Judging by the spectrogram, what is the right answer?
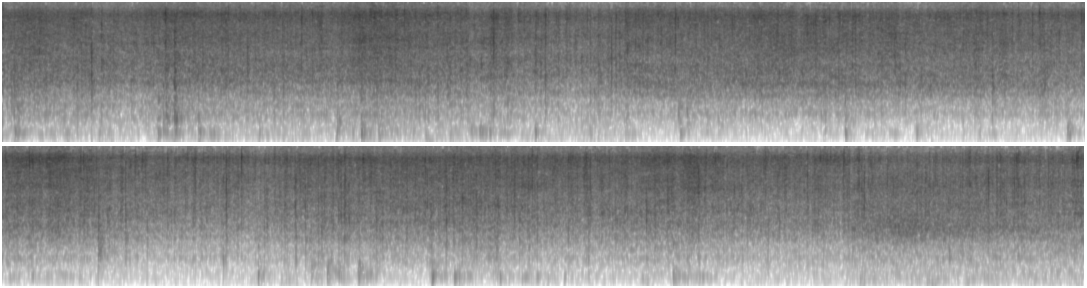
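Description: Onion slices, cut side down and salted, sizzle steadily in a hot pan, a dense continuous crackle with occasional sharper pops and no talk throughout.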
